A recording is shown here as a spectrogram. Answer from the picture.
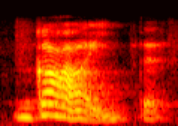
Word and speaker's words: guide: Sometimes U is silent when it comes after letter G. بمعنى بعض الأحيان كيكون اليو silent إذا جا more letter G. An example: colleague, guide, tongue, guilty.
